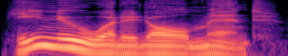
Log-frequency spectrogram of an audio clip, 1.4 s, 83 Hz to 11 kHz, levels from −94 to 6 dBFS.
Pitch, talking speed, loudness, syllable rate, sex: 125 Hz, 250 wpm, -15 LUFS, 4.9 syllables/s, male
